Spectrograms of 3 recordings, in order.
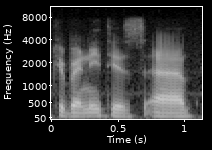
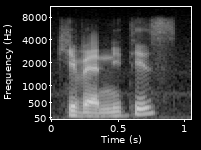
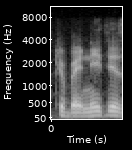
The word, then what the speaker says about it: Kubernetes: actually just to give you a secret everyone mispronounces cuban it is the right way of saying kubernetes in greek is given it is I know this because I'm originally from Cyprus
